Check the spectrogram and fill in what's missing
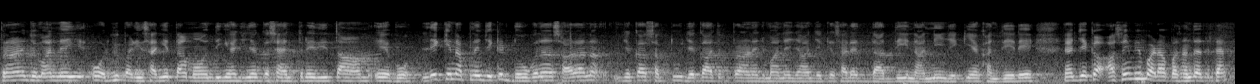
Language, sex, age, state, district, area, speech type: Dogri, male, 18-30, Jammu and Kashmir, Reasi, rural, spontaneous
